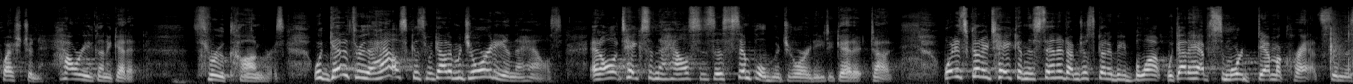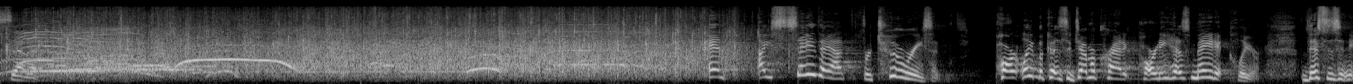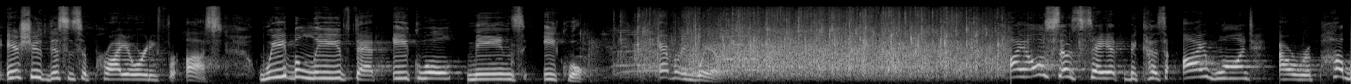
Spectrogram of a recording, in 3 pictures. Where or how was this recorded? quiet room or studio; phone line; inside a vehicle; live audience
live audience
